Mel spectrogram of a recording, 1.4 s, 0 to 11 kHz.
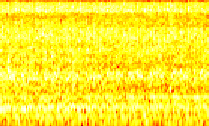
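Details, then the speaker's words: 2004 Ford F350 6.0 Powerstroke diesel, 311,000 miles, stock exhaust, started after sitting two weeks. It took a second to fire, with injectors audible at first. Even low rumble with a steady injector tick, no stumble and no smoke. Healthy idle. "You'll be able to hear the injectors at first. So as you can see, it kind of took a second to fire up, which is common."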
